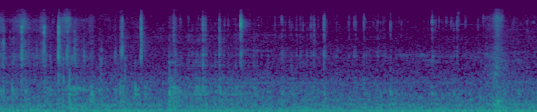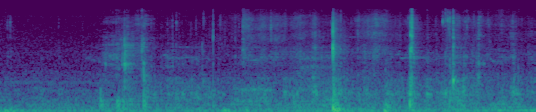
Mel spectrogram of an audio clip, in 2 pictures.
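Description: Faint, scattered light clicks and taps from handling a removed golf-cart carburetor and its float bowl, with a few sharper ticks in the second half.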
